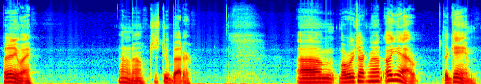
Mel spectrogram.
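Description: A man's voice: medium pitch, big pitch swings, normal speed, clear, resonant tone. A man co-hosting a podcast in casual banter, with a playful, teasing manner that slips into mock quotes and sing-song. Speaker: podcast co-host.

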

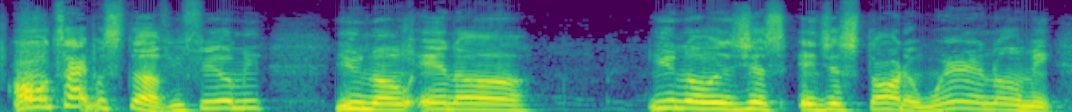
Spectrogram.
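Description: Man, rapper guest, high-pitched voice, reflective, laid-back. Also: expressive, moderate pace, a little mellow, slight background noise. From Panama City, Florida. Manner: laid-back, reflective, repeats "you know what I'm saying". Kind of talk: casual interview chat.

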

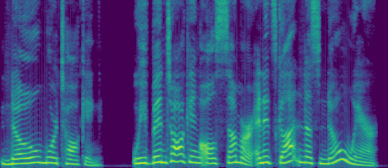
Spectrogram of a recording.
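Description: A woman voicing a practical, gentle but firm teenage girl in an audiobook, frank and decisive. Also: high-pitched, very animated, a little slow, no echo, studio quality, pitched above the performer's own voice. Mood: exasperated. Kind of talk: audiobook character dialogue.

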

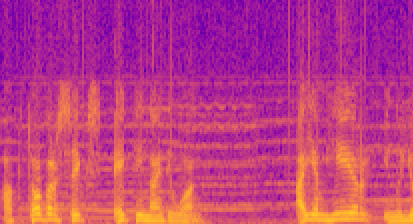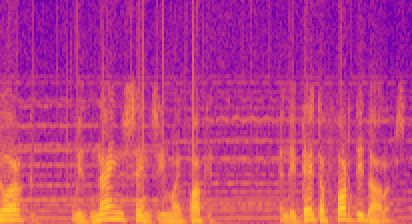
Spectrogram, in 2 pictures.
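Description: Man playing a proud Syrian immigrant, Arabic accent, solemn declaiming, lively high voice, light music. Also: moderate pace, lightly acted, low-quality recording. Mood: wondering. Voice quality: heavy put-on accent, solemn declamatory delivery. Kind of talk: 1930s radio drama acting.

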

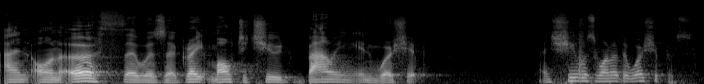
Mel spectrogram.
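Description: A man preaches with a dramatic storytelling delivery, swelling louder on key phrases before sinking back down. His voice sits low and he takes his time, letting words hang. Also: measured pace. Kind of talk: sermon storytelling.

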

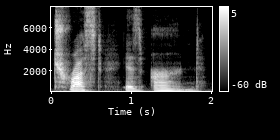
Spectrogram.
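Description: A woman's voice: low voice, fairly even intonation, extremely slow, a bit bright, pitched below the performer's own voice, heavily acted. A woman reading an angry, protective male agent in an audiobook, in a terse, confrontational, emotional way. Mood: hurt, intense. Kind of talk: dramatic audiobook character dialogue.

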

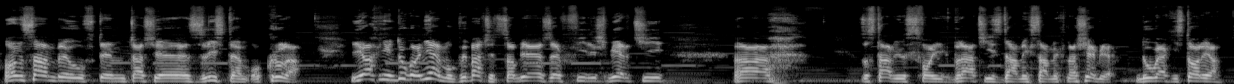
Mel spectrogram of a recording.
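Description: An actor playing a weary lieutenant in command of a besieged garrison in a fantasy audio drama. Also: male voice, a little high, unhurried, pushed and bright, faint music behind. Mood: regretful, explaining.

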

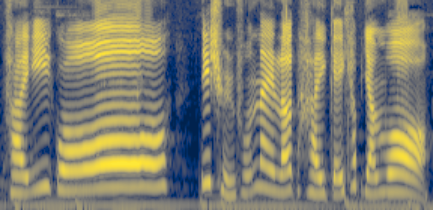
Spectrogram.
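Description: A woman's voice: high-pitched, slow pace, dry recording, faint music behind. A woman with a Hong Kong accent playing a cheeky, curious novice investor, exclamatory and teasing, in a comic radio drama. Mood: curious, sceptical.

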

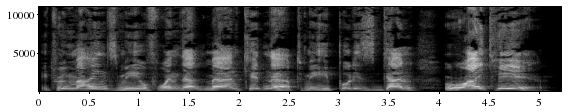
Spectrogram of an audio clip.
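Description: Man acting out a high, pleading scared little boy. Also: sing-song, fast, warm tone. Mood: tearful, afraid. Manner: pleading, repetitive, emphatic. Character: frightened, traumatized young boy, pleading and stubborn.

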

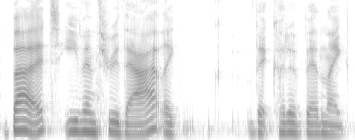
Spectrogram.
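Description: Low-voiced woman telling her story earnestly. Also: steady tone, measured pace. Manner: earnest and emotional, many ums and restarts. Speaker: interview guest. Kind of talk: candid personal interview.

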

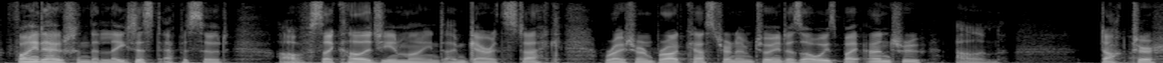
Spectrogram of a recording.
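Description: A man's voice: fairly low pitch, fairly even intonation, a little fast, a bit bright, no room sound, studio quality. A man hosting a podcast, articulate and playful in his introductions. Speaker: host.

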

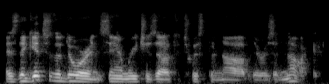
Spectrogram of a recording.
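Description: Man, mid-pitched, slightly rough husky tone, scripted play narration, stage directions. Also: fairly quick, darkish tone.

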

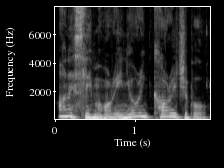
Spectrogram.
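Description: A British woman voicing a brisk, fussing young mother in an audiobook. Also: fairly low pitch, sing-song, warm tone, slightly rough, dry recording, pitched above the performer's own voice, full character voice. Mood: brisk, instructing. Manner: brisk, instructing.

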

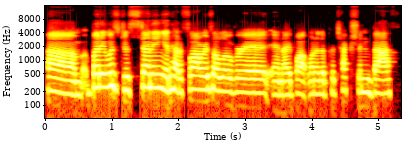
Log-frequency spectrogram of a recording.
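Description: A woman's voice: mid-range voice, steady tone, normal speed, clean tone, dry recording, clean studio sound. A woman hosting an interview from home, affirming and encouraging her guest. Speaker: podcast host. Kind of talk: casual interview chat. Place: home booth.

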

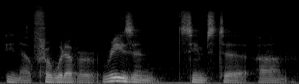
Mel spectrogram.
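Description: A man speaking as an interview guest, giving measured, opinionated and analytical commentary in conversation. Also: low-pitched, a little mellow.

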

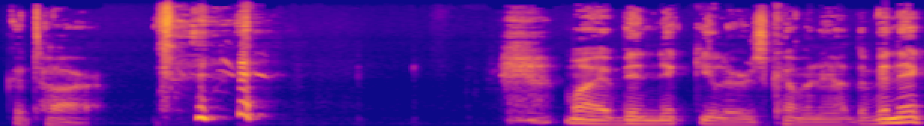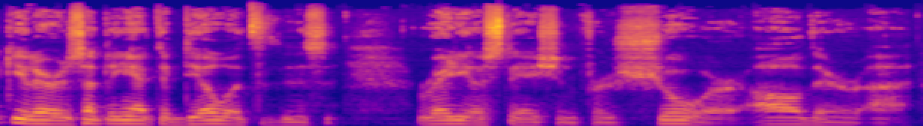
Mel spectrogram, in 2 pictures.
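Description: A man with a fairly low voice hosts a live radio show and chats off the cuff. He stops and restarts, fixes his own slips, and breaks into small chuckles as he goes. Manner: halting, self-correcting, chuckles often. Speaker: radio host. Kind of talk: rambling live radio chat.

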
